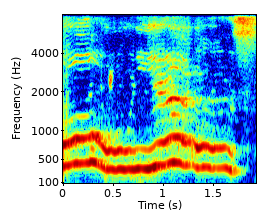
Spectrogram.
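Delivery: "yes" pitched very high and stretched out. Picturing being pinned while Paul Bearer exults: Paul Bearer impression. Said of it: "that's a great impersonation of Paul Bearer".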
